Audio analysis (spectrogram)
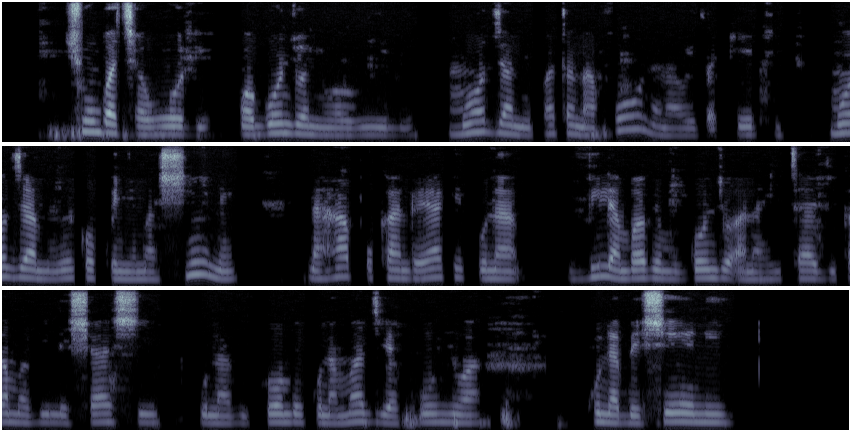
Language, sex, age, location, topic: Swahili, female, 18-24, Kisumu, health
